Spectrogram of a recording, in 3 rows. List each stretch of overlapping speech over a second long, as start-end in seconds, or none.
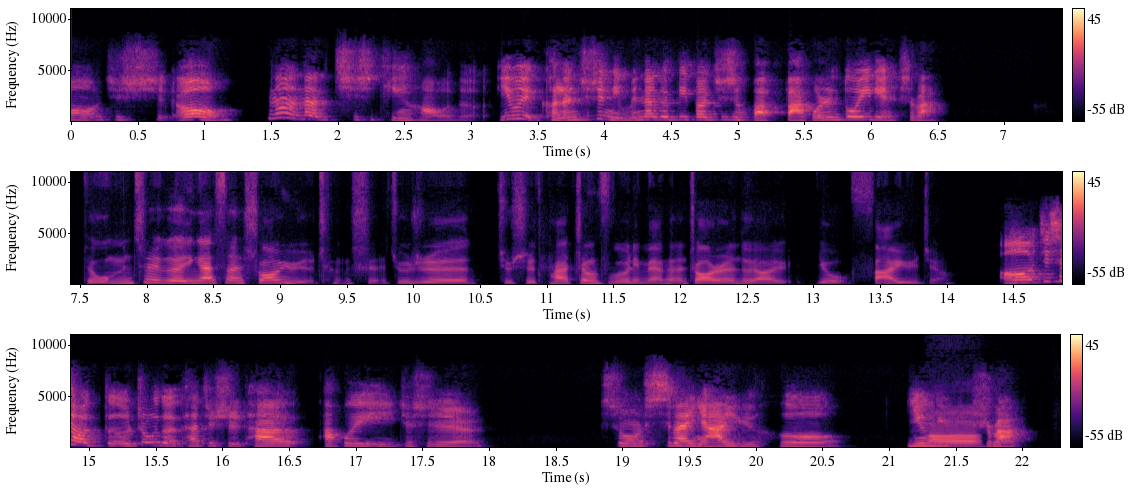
none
